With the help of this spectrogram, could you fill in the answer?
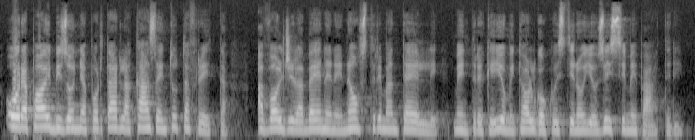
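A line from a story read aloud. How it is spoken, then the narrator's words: Shouted. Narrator (Italian): gridò Lori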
